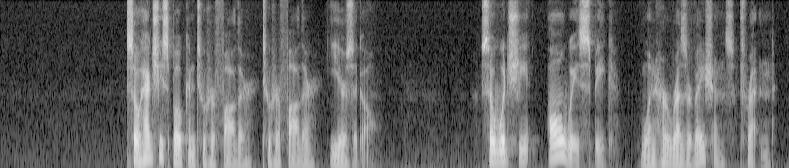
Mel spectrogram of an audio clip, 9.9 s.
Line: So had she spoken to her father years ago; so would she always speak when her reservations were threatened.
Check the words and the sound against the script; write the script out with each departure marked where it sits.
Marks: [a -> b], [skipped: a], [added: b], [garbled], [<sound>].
So had she spoken to her father [added: to her father] years ago; so would she always speak when her reservations [skipped: were] threatened.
